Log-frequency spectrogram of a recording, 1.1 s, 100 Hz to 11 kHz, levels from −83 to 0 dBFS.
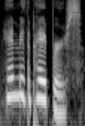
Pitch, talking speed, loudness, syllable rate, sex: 255 Hz, 210 wpm, -17 LUFS, 5.2 syllables/s, female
